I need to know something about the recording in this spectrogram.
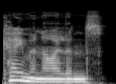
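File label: "cayman islands", British English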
